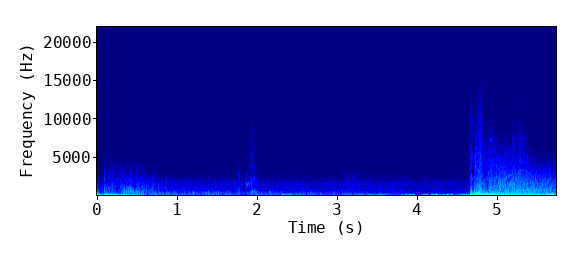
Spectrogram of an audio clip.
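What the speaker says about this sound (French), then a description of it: "Et le feu sur le centurion." Tank cannon fire in World of Tanks, a faint, distant battle din with a few muffled booms, ending in one sharp, louder blast near the end of the clip.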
